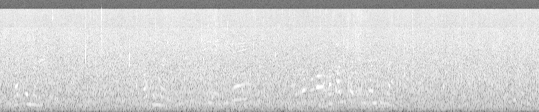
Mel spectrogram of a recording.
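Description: Shallow river running over rocks, a steady rushing, with faint distant voices now and then.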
